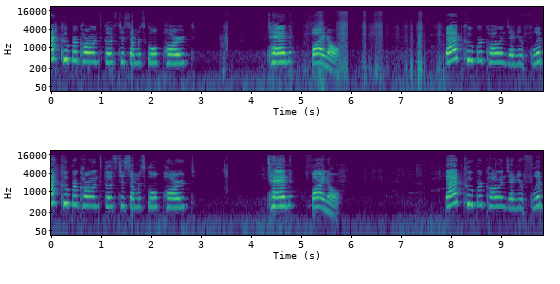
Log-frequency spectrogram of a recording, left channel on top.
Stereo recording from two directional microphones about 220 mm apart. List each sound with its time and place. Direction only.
0.0 s a woman's voice: 15° right (ahead or behind)
4.4 s a woman's voice: 10° right (ahead or behind)
5.2 s speech: 30° right (ahead or behind)
7.9 s a woman's voice: 10° right (ahead or behind)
